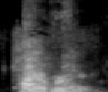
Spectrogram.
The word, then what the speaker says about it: Kaepernick: How do we pronounce his name? Kaepernick.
